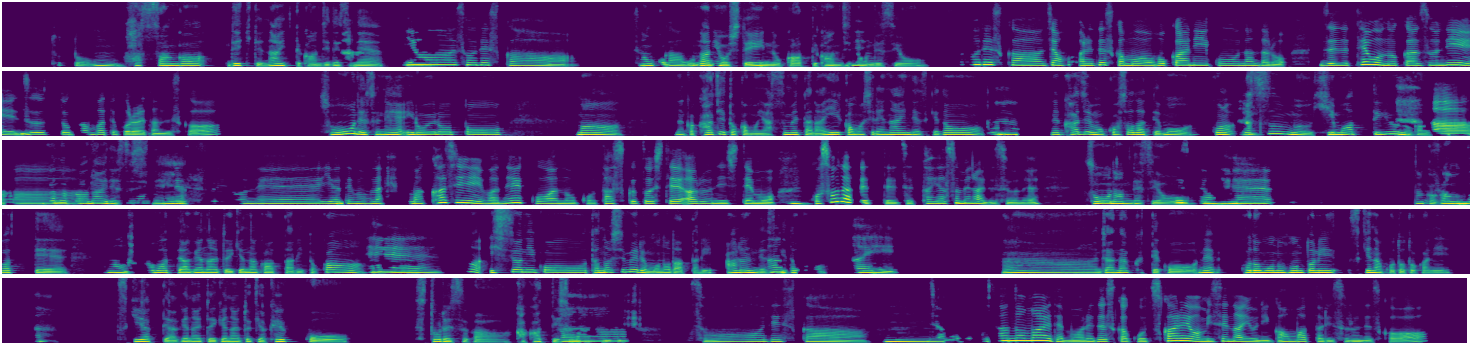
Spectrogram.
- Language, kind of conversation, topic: Japanese, advice, どうすればエネルギーとやる気を取り戻せますか？
- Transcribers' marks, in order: unintelligible speech; other background noise; unintelligible speech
